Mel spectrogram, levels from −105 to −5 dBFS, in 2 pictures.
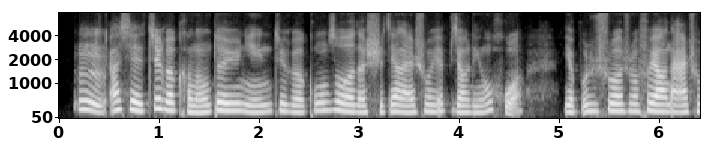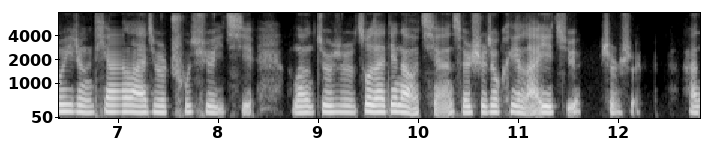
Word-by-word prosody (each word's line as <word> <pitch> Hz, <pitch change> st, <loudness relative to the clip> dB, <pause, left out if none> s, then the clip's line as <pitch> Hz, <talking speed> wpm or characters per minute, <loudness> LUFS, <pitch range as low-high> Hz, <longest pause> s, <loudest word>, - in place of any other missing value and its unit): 嗯， 240 Hz, -7 st, +3 dB
而 240 Hz, +3 st, +3 dB
且 245 Hz, -4 st, +4 dB
这 290 Hz, +6 st, +2 dB
个 230 Hz, -1 st, +5 dB
可 195 Hz, -, -2 dB
能 185 Hz, +2 st, +1 dB
对 225 Hz, +1 st, +5 dB
于 225 Hz, -, +3 dB
您 195 Hz, 0 st, -1 dB
这 220 Hz, 0 st, 0 dB
个 190 Hz, -2 st, 0 dB
工 225 Hz, +3 st, -1 dB
作 220 Hz, -4 st, +4 dB
的 185 Hz, -1 st, +1 dB
时 190 Hz, 0 st, -4 dB
间 205 Hz, +1 st, +3 dB
来 185 Hz, 0 st, +3 dB
说 205 Hz, +1 st, -1 dB
也 -, -, 0 dB
比 220 Hz, +2 st, -18 dB
较 190 Hz, -1 st, +3 dB
灵 180 Hz, +6 st, -2 dB
活， -, -, -2 dB, 0.4 s
也 195 Hz, -, +1 dB
不 190 Hz, +1 st, -2 dB
是 215 Hz, -, 0 dB
说 215 Hz, +1 st, +3 dB
说 215 Hz, 0 st, -1 dB
非 220 Hz, +2 st, +1 dB
要 205 Hz, -1 st, +6 dB
拿 195 Hz, 0 st, +2 dB
出 205 Hz, +1 st, -1 dB
一 205 Hz, -, 0 dB
整 190 Hz, -3 st, -3 dB
天 195 Hz, +1 st, -2 dB
来 180 Hz, -1 st, +2 dB
就 190 Hz, +1 st, -5 dB
是 180 Hz, -, -1 dB
出 190 Hz, +1 st, -8 dB
去 185 Hz, -2 st, -6 dB
一 -, -, -8 dB
起， -, -, -10 dB, 0.4 s
可 -, -, -8 dB
能 175 Hz, 0 st, 0 dB
就 195 Hz, -2 st, -2 dB
是 185 Hz, -1 st, -4 dB
坐 205 Hz, +2 st, 0 dB
在 195 Hz, 0 st, +3 dB
电 200 Hz, +1 st, 0 dB
脑 170 Hz, -6 st, +1 dB
前， -, -, -8 dB
随 175 Hz, -, -3 dB
时 180 Hz, 0 st, -4 dB
就 190 Hz, 0 st, -1 dB
可 195 Hz, +1 st, -6 dB
以 -, -, 0 dB
来 170 Hz, -, -2 dB
一 175 Hz, -1 st, +1 dB
局， 180 Hz, -, -8 dB, 0.2 s
是 -, -, -8 dB
不 -, -, -11 dB
是？ -, -, -16 dB, 0.4 s
还 -, -, -7 dB
能 175 Hz, -, -4 dB
195 Hz, 305 characters per minute, -21 LUFS, 185-215 Hz, 0.4 s, 要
